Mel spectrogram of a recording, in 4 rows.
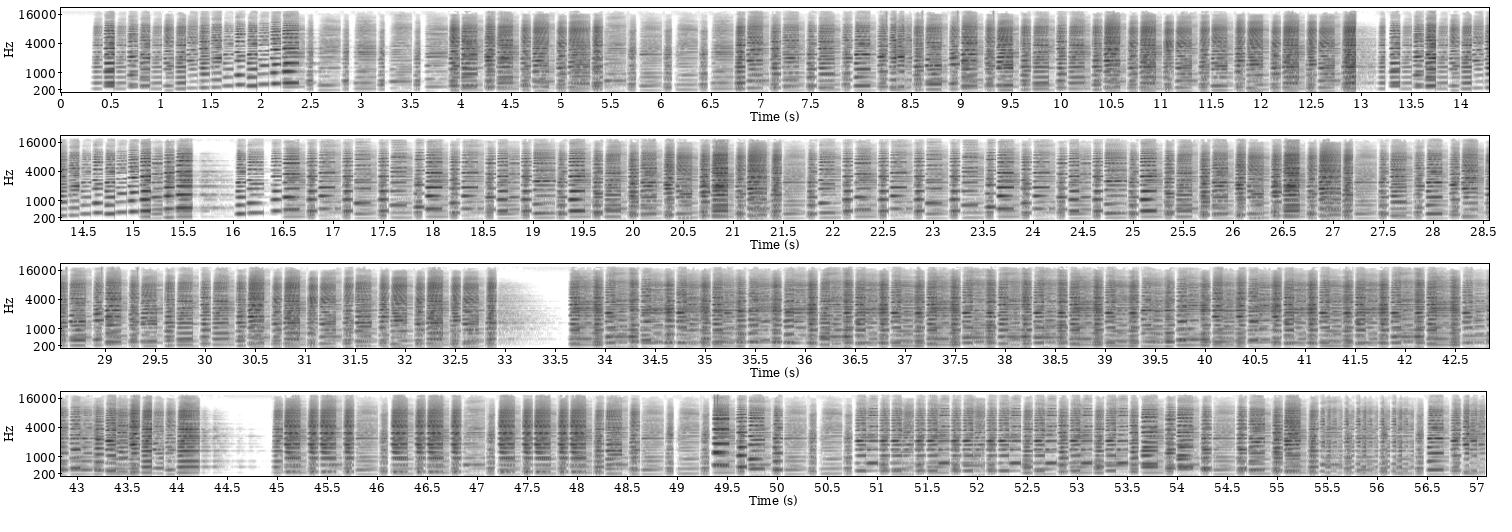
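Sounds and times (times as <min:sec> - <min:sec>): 
accordion with bassoon flute register: 0:00.0 - 0:57.0.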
